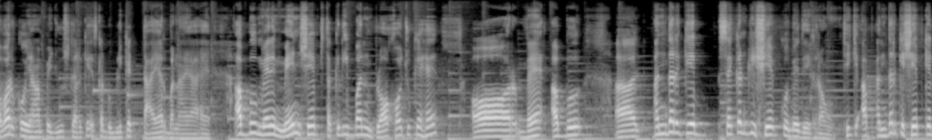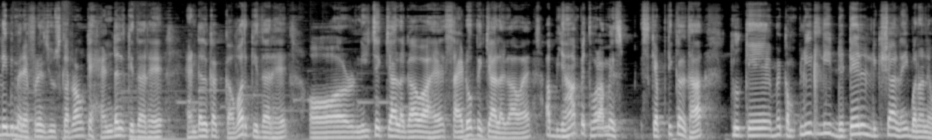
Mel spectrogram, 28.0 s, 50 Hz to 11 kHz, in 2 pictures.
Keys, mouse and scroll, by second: 0.0 click, 0.1 Tab, 0.3 ctrl+r.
